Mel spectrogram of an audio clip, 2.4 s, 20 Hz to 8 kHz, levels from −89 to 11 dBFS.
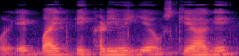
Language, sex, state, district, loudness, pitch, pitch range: Hindi, male, Uttar Pradesh, Shamli, -19 LUFS, 110 Hz, 110-120 Hz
